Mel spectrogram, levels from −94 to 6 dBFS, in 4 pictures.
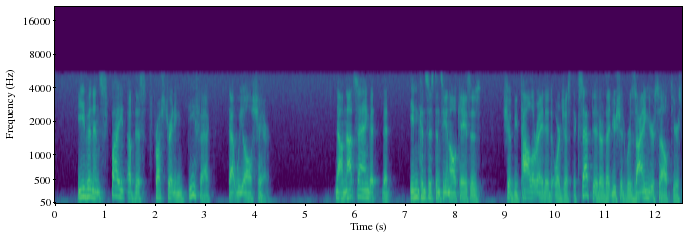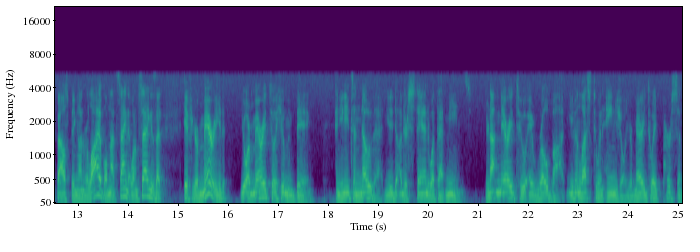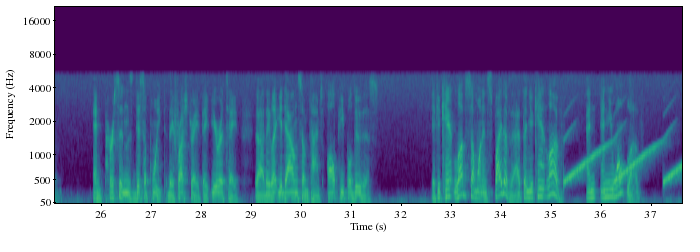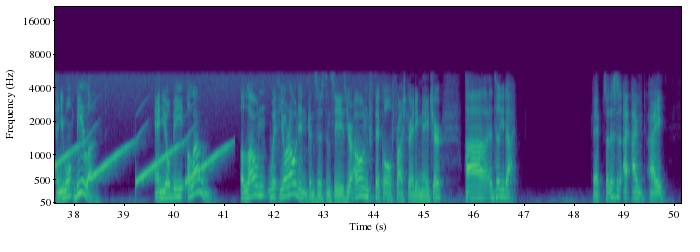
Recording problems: high frequencies cut off; noticeable; nothing above 5.5 kHz
hiss; faint; until 44 s; 25 dB below the speech
alarm; noticeable; from 35 to 41 s; peak 1 dB below the speech

